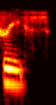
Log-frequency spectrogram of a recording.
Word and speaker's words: Shrese: My first name is Shrese. Shrese. – Shrese? – But Shrese is one syllable. It's kind of like saying Shrek with an S. Instead of saying Shrek, say Shrese.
